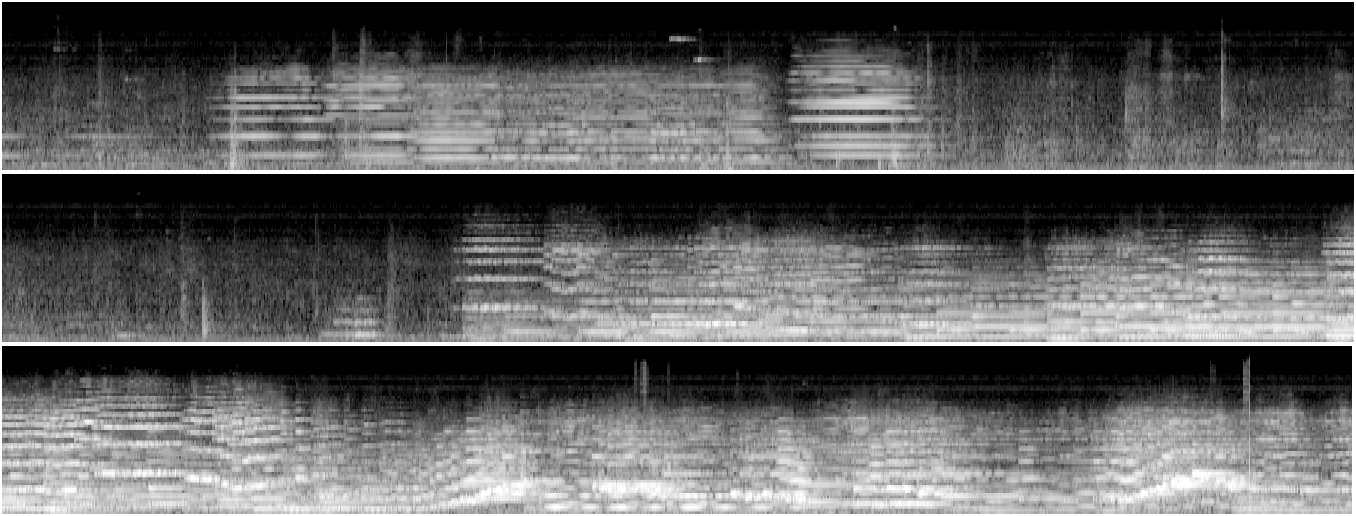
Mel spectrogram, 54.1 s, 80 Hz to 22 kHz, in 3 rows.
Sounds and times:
Violin, fiddle: 0:02.7 - 0:12.6, 0:24.0 - 0:54.0.

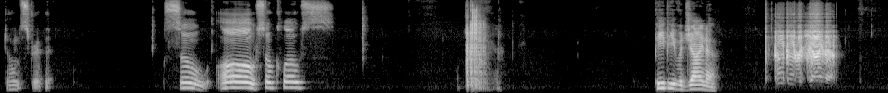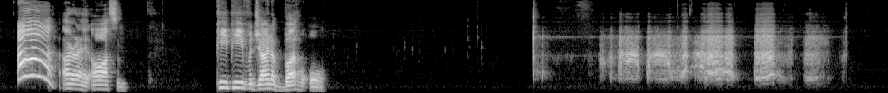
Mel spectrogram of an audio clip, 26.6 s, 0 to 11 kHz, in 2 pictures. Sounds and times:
Speech: 0:00.0 - 0:00.8, 0:02.4 - 0:05.1, 0:09.8 - 0:10.8, 0:13.9 - 0:15.3, 0:16.6 - 0:18.3
Inside, small room: 0:00.0 - 0:26.6.

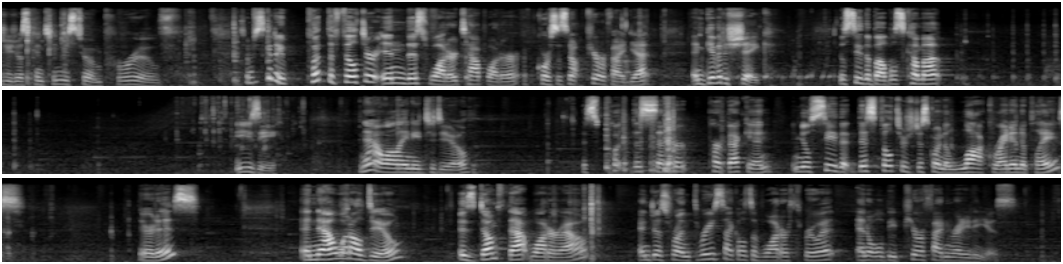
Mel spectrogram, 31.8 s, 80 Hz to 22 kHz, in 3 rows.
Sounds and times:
Music: 0:00.0 - 0:31.7.

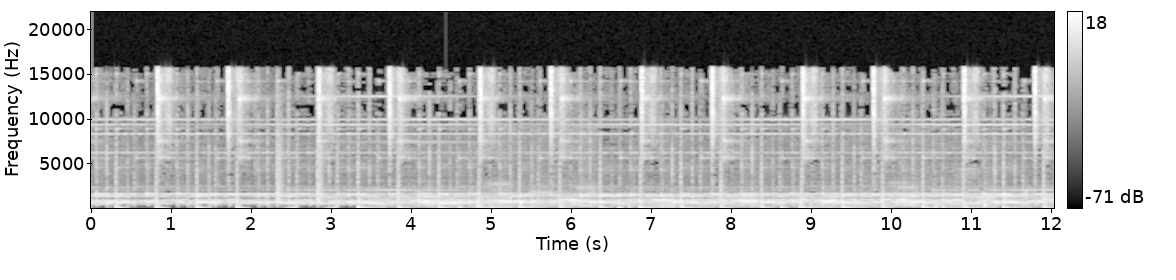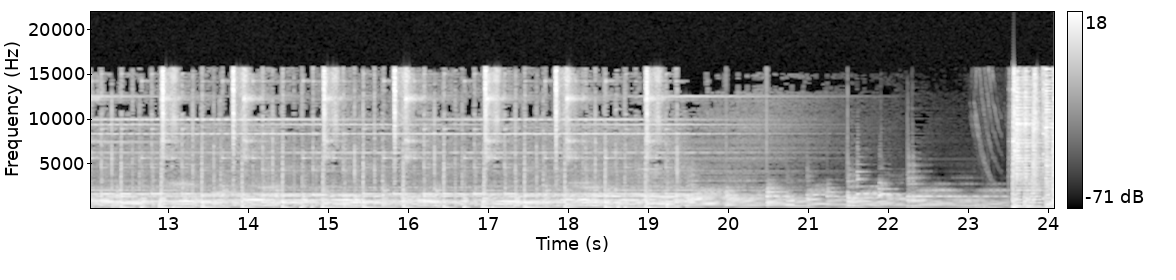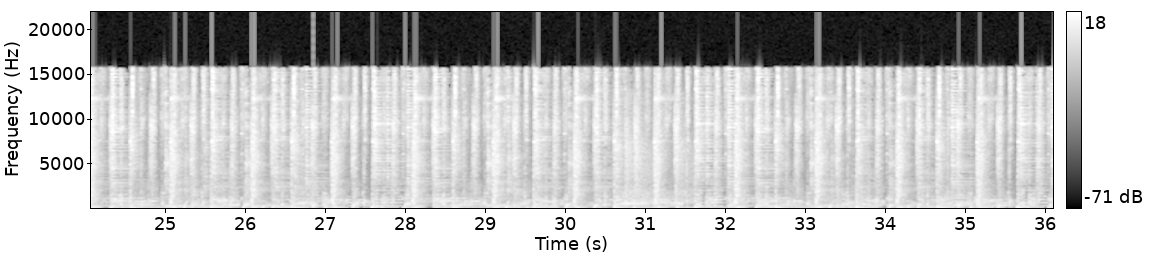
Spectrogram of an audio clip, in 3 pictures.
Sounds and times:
Music: 0:00.0 - 0:36.1.

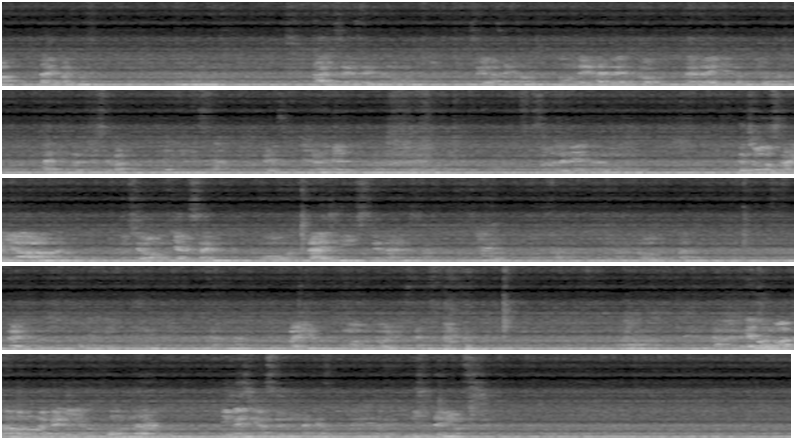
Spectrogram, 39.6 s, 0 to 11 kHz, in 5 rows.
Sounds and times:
Male speech, man speaking: 0:00.0 - 0:01.0, 0:03.1 - 0:09.3, 0:13.2 - 0:14.3, 0:15.3 - 0:20.2, 0:22.0 - 0:22.9, 0:23.8 - 0:24.4, 0:26.6 - 0:28.4, 0:29.9 - 0:36.6
Conversation: 0:00.0 - 0:39.5.

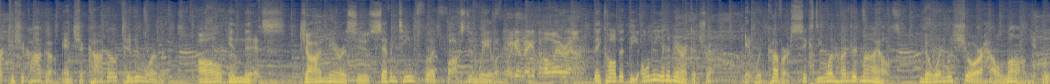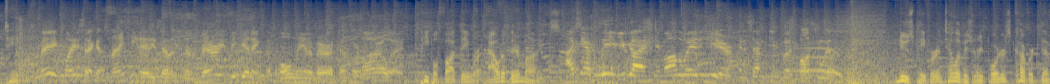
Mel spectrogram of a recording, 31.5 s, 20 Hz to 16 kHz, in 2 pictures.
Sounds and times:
Speech: 0:00.0 - 0:28.4, 0:29.2 - 0:31.5
Music: 0:00.0 - 0:31.5.

